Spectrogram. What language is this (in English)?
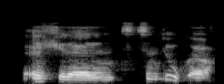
Kabyle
